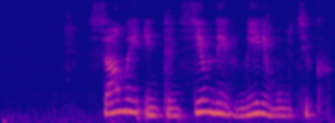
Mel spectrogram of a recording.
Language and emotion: Russian, neutral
